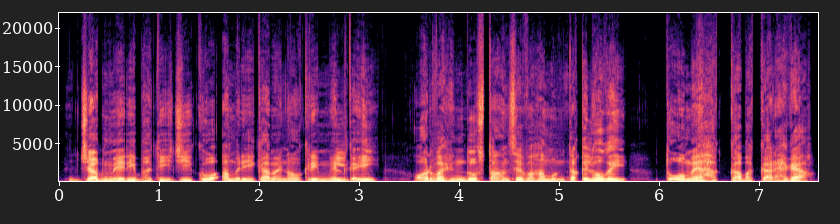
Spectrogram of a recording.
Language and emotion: Urdu, surprised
